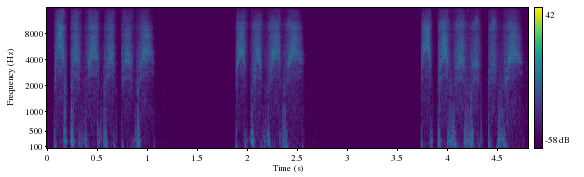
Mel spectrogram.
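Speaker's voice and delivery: psst psst to call animals; hissed psst to lure them. Real, not acted. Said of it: "Come here".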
